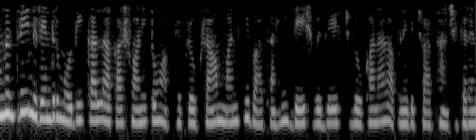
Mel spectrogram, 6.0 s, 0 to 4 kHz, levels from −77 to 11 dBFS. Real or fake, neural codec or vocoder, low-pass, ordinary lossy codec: real; none; 3.6 kHz; MP3, 32 kbps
